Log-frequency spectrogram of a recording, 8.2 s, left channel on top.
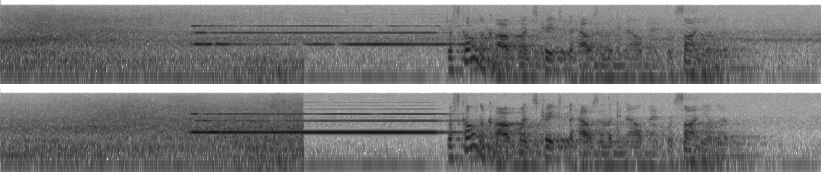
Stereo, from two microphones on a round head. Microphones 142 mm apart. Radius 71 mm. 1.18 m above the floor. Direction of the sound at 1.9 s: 80° right.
